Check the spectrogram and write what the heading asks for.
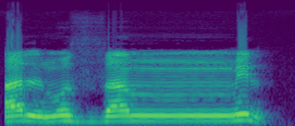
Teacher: آخری حرف جو لام ہے اس کو ہم ساکن کر دیں گے تو وقف ہو جائے گا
